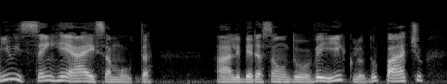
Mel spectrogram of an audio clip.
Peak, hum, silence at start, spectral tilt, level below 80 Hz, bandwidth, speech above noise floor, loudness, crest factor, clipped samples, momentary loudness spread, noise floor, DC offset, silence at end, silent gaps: -6 dBFS; none; 0 s; -5 dB/octave; -56 dBFS; 8 kHz; 31 dB; -21 LUFS; 16 dB; under 0.1%; 9 LU; -52 dBFS; under 0.1%; 0.25 s; none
